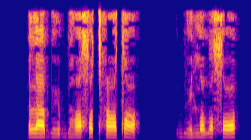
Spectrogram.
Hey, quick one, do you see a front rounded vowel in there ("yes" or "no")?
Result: yes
